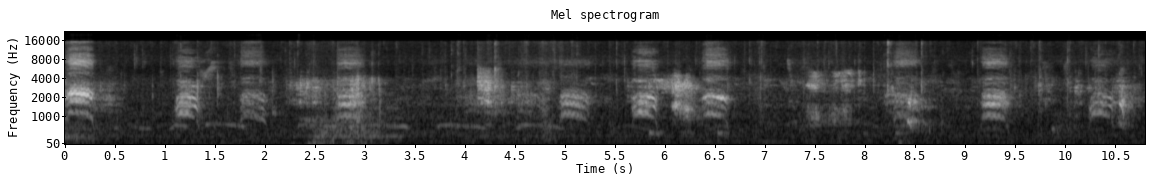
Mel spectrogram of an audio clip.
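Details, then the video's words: Several crows cawing repeatedly with hoarse, downward-bending calls about every second, overlapping at times. Faint voices and background noise are also heard. "Crow sounds"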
